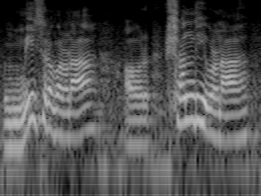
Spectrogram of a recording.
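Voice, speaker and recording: A woman's voice: on the low side, sing-song, slow. A woman teaching a Sanskrit grammar lesson, patiently repeating each term first in Sanskrit and then in Hindi, and drawing out the vowel sounds as she says them. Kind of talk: classroom lesson explaining at a board.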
